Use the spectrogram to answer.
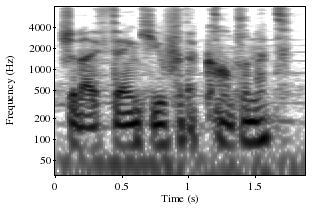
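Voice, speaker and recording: An actor playing a proud, cynical and defiant scholar in a video game, speaking in a measured, erudite and condescending way. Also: male voice, very deep voice, steady tone. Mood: sardonic. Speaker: scholar and professor character. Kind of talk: dramatic video game voice acting. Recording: music behind the voice.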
